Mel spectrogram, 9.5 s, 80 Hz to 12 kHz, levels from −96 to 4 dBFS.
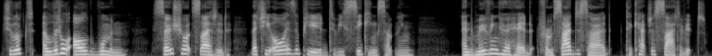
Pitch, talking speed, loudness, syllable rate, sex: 185 Hz, 195 wpm, -21 LUFS, 5.3 syllables/s, female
